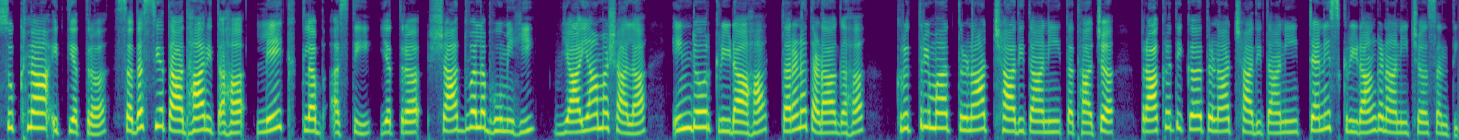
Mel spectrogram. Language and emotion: Sanskrit, neutral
